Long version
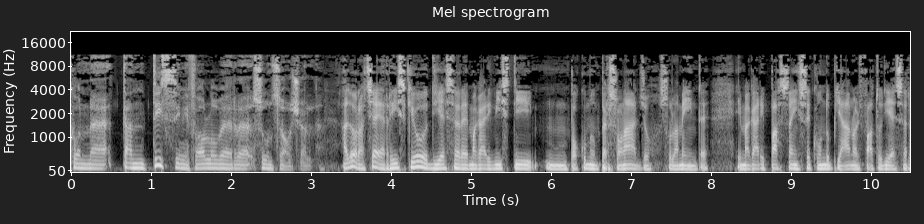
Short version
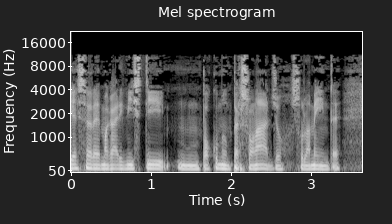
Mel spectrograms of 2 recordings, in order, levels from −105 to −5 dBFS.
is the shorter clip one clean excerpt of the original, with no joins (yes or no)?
yes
